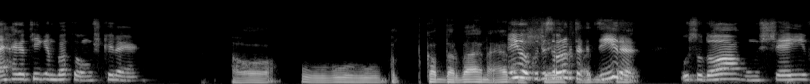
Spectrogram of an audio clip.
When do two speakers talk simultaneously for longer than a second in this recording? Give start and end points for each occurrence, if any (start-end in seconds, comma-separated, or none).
5.1-6.4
